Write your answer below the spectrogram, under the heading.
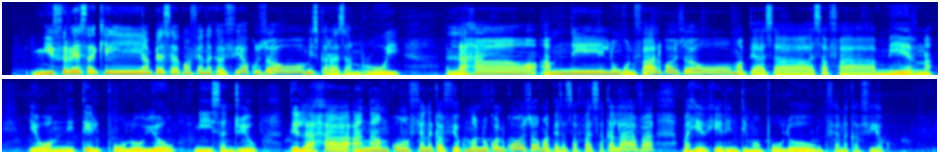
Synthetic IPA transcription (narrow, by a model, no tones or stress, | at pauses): ŋifiɾesakiampesakamfjanakaviakuzawmisi̥kaɾazaniroi | laɦə | aminiluŋɡunivalukʲazawmampiasəsafameɾinə | ewaminit̪elupʰuleew | ŋiisaɳɖ͡ʐew | d̪̥elahəaŋamikʲuamfjanakaveakumanukanikozawmampjasəsafasakalavəmaɦeɾiheɾinid̪imampulewŋifjanakaveaku̥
